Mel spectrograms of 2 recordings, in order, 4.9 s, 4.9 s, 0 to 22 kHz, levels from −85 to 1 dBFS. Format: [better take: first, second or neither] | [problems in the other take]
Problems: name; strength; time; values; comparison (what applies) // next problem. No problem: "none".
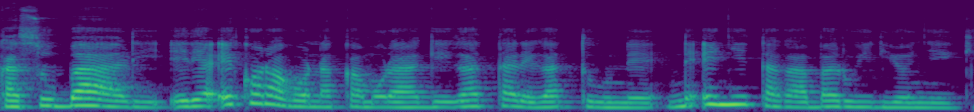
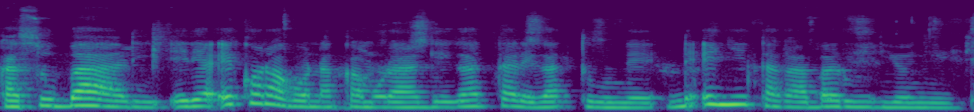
first | noise reduction (neural mask model Resemble Enhance denoiser)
